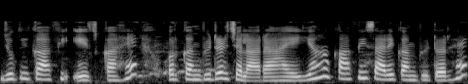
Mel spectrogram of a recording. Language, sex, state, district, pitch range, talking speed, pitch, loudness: Hindi, female, Bihar, Sitamarhi, 205-265 Hz, 205 wpm, 230 Hz, -17 LUFS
